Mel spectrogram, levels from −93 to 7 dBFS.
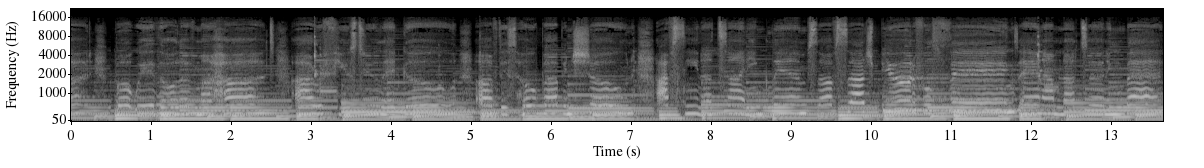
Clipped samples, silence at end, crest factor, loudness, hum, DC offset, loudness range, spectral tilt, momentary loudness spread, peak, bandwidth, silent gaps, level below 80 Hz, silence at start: under 0.1%; 0 s; 14 dB; -24 LUFS; none; under 0.1%; 2 LU; -6 dB/octave; 4 LU; -8 dBFS; 16 kHz; none; -42 dBFS; 0 s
